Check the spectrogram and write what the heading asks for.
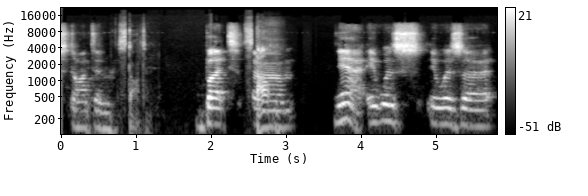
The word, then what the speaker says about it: Staunton: yes so uh it is it is officially pronounced staunton but um yeah it was it was uh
